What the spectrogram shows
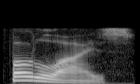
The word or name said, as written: photolyze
